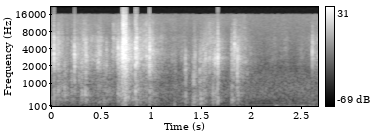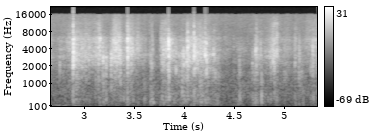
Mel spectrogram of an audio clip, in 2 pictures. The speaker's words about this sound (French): Et il remet la lettre dans l'enveloppe.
